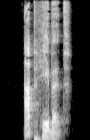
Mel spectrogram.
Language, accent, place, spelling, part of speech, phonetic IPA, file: German, Germany, Berlin, abhebet, verb, [ˈapˌheːbət], De-abhebet.ogg
- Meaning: second-person plural dependent subjunctive I of abheben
